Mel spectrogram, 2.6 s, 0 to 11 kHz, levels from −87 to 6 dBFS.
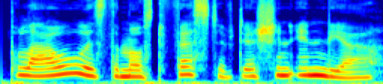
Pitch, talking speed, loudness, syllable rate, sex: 240 Hz, 190 wpm, -15 LUFS, 4.8 syllables/s, female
